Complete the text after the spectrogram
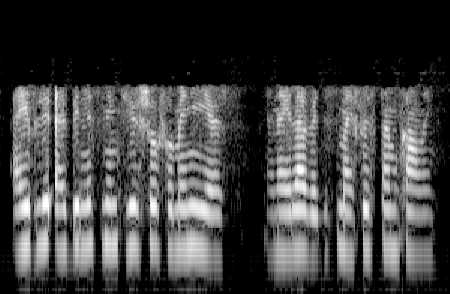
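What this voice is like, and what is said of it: Nervous, slightly shaky voice. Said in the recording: “You sound a little nervous”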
